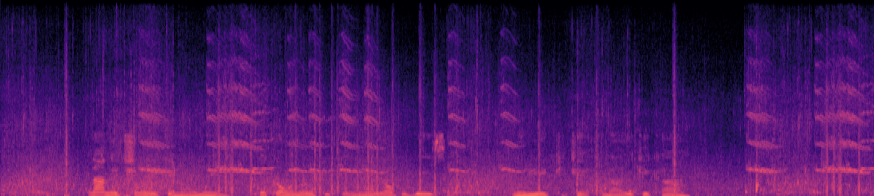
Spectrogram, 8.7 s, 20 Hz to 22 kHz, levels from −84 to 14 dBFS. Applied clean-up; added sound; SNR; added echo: none; Fireworks + Ocean; 2 dB; none.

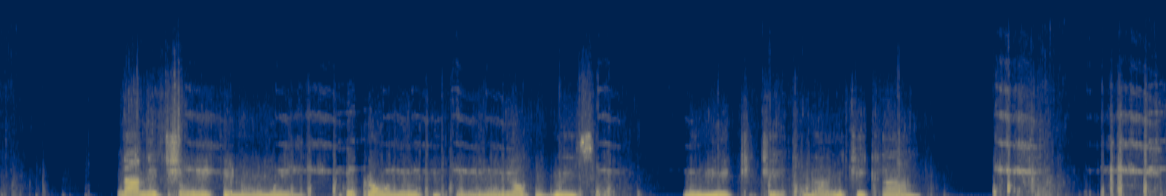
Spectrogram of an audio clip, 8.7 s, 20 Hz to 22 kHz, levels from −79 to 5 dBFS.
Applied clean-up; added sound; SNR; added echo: neural mask model RNNoise.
